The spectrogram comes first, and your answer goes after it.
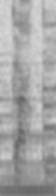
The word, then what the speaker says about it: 学: kanji is pronounced chu and the second gaku again another review kanji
